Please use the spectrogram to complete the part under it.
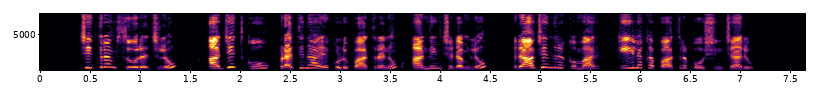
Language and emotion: Telugu, neutral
